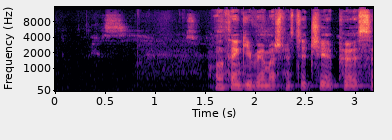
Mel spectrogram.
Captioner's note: speaking French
